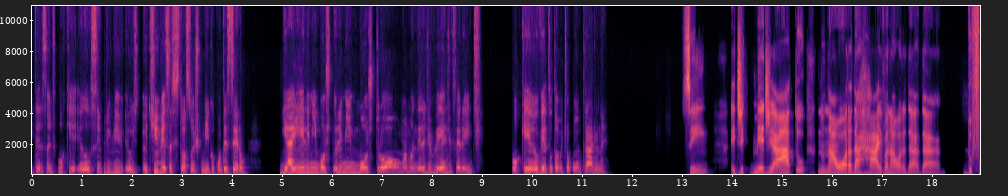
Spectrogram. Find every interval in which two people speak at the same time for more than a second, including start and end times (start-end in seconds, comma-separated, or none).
none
